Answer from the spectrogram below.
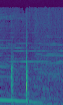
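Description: Two sharp knocks on the door of an old church, about a third of a second apart, sounding over a steady, low sustained tone that slowly dips in pitch and hums on throughout.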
